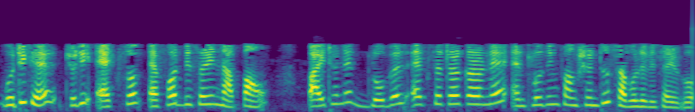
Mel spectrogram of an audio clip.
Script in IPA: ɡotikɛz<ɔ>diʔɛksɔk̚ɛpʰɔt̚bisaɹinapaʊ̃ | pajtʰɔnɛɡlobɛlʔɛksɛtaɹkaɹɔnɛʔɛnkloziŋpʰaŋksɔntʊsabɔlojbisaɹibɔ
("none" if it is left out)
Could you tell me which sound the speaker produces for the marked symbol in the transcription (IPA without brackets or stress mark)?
o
